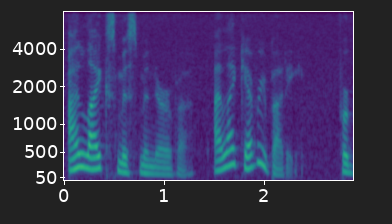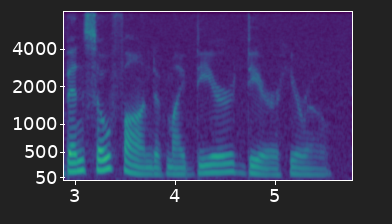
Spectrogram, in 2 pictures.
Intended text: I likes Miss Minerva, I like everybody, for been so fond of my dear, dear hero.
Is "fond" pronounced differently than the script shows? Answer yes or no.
no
